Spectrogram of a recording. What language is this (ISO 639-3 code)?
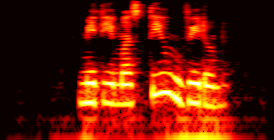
epo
